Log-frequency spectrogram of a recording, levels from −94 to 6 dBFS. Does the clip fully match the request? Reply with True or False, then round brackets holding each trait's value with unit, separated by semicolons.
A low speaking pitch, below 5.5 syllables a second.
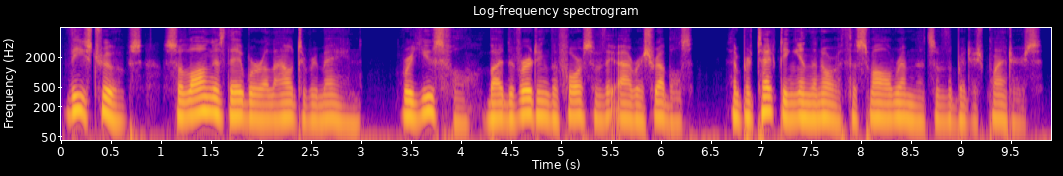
False (115 Hz; 5.7 syllables/s)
